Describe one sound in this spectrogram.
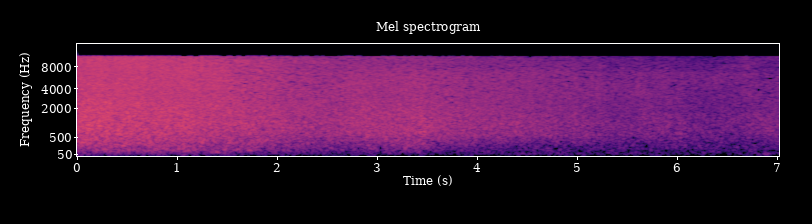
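Waves rush and wash in, slowly fading away.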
